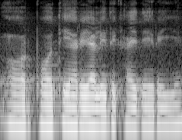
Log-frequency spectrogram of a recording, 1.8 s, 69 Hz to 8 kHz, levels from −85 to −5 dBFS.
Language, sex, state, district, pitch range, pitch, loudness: Hindi, male, Chhattisgarh, Bilaspur, 105-110 Hz, 105 Hz, -16 LUFS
